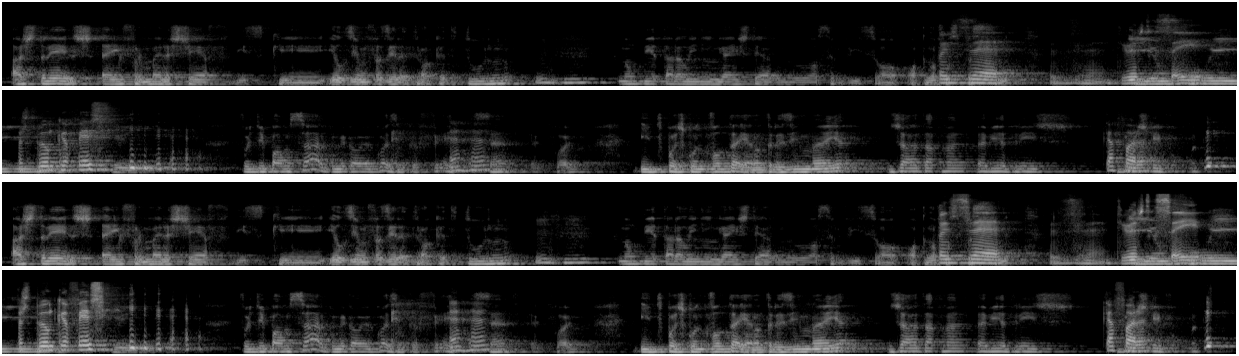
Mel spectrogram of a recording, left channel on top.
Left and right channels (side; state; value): both; normal; correlation 0.51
